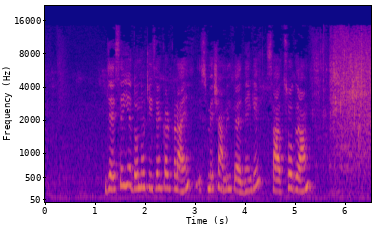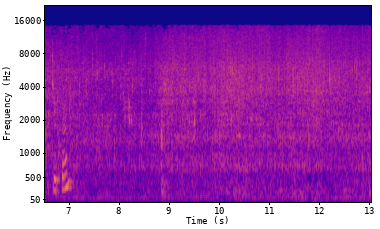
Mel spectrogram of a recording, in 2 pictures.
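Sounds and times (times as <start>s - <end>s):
chicken sizzling in hot oil: 5.3s - 13.0s.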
